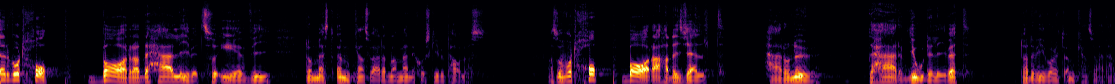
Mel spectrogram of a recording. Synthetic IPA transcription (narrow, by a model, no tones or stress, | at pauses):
æɾvɔʈhɔpː | bɑːɾad̪ɛhæːɭiːvət̪sɔʔɛvɪ | d̪̥ɔmːɛst̪œmkʰansvæ̰ːɖabland̪mɛnːɪɧʊʂkɾiːvəɾpʰa̰ʊlʔɵ̰s | ʔalsɔɔmvɔʈhɔpːbɑːɾʔaɦad̪ːəjɛlt̪ | hæːɾɔnʉ̟ː | d̪̥ɛhæːɾjuːɖəliːvət̪ | d̪̥ɔhad̪ːəvɪvɑːɾɪt̪ʰœmkʰansvæ̰ːɖa̰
